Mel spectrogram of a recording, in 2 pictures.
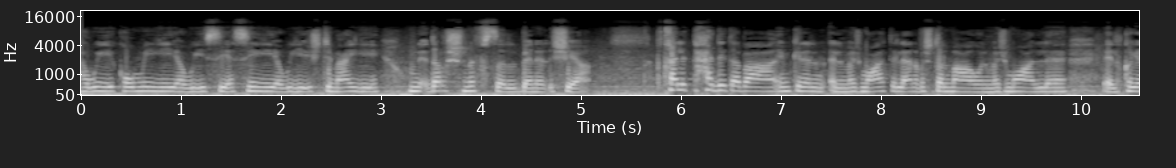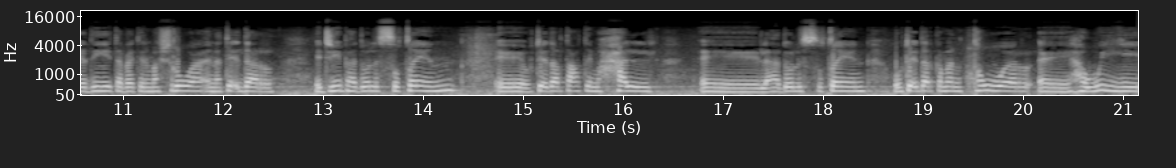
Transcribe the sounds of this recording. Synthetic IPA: hawɪjːeqowmɪjːehawɪjːesɪjaːsɪjːehawɪjːeʔɪʒt̪ɪmaːʕɪjːe | wmnɪʔd̪ɑɾˤʃnɨfsˤɨlbeːnɪlʔaʃja̰ːʔ | b̥ɪt̪xalːit̪ːḁħad̪ːit̪abʕajɪmkɪnɪlmaʒmuːʕaːt̪ʔɪlːiʔanabaʃt̪ˤɑlmaʕawɪlmaʒmuːʕal | ɪlqɨjaːd̪ɪjːet̪abʕat̪ɪlmaʃɾuːʕʔɪnːhat̪ɪʔd̪ɑɾˤt̪ʒiːbhad̪oːlɨsˤːɑt̪ˤiːn | wt̪ɪʔd̪ɑɾˤt̪ɑʕt̪ˤimaħalː | lahad̪oːlɨsˤːɨt̪ˤiːn | wt̪ɪʔd̪ɑɾˤkamaːnt̪t̪ˤːɑwːɪɾɦawɪjːe

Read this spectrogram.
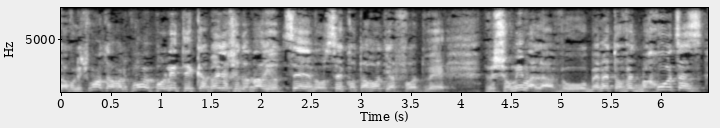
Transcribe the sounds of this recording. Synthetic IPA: avuliʃmoot̪oavalkmo̞bepo̞lit̪ikabe̞ʁeɡaʃed̪avaʁjo̞t͡se̞veose̞ko̞t̪aʁo̞t̪jafo̞t̪ve̞ | veʃo̞mimalavːeube̞ːmet̪o̞ved̪baχut͡saz

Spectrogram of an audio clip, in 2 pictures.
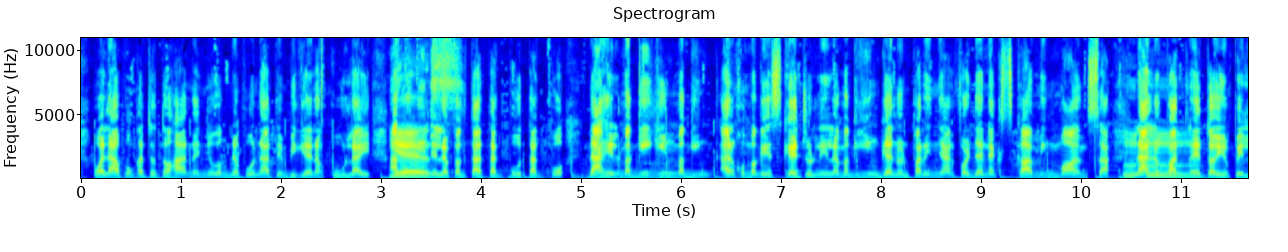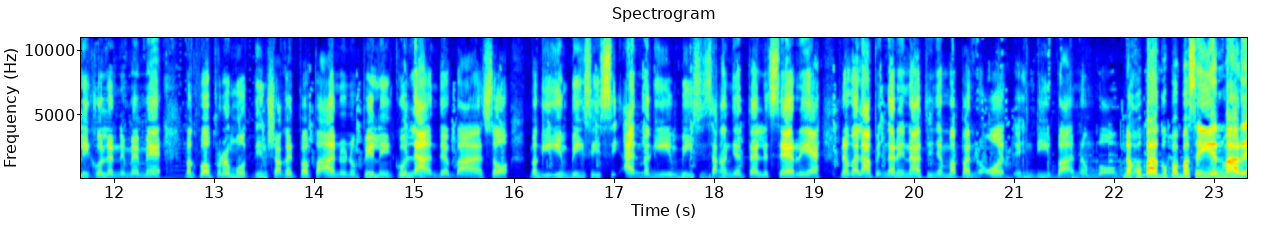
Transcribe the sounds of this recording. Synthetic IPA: wɐlaːpʊŋkɐt̪ot̪oɦaːnɐnɲowɐɡ̚nɐpʊnaːt̪ɪnbɪɡjanɐŋkuːlɐjʔɐɪd̪inɪlapɐɡ̚t̪aːt̪ɐɡ̚puːt̪ɐɡ̚kod̪aːhɪlmɐɡiːɡɪŋmɐɡɪŋʔɐnokʊmbɐɡajskɛd͡ʒʊlnɪlamɐɡiːɡɪŋɡɐno̞npɐɾɪnjanfɔɹd̪ɐnɛkst̪kɐmɪŋmɐnt̪slaːlʊpɐt̪ʔɛt̪o̞jʊŋpɛliːkʊlɐnɪmɛmɛmɐɡ̚pɐpɾomowt̪̚d̪ɪnʃɐkɐj̚pɐpɐʔaːno̞nʊŋpɛliːkʊla̰nd̪ɛbaso̞ | mɐɡiːɡɪŋbiːsɪsʔɐnmɐɡiːɡɪŋbiːsɪsːɐkɐɲːaŋt̪ɛlɛsɛɾjɛnɐmɐlaːpɪt̪̚nɐɾɪnːaːt̪ɪnɐŋmɐpɐnoʔo̞d̪hɪnd̪iːbɐ̰nɐŋbo̰ŋnɐkobaːɡopɐbɐsɐijɐnmaːɾɛ

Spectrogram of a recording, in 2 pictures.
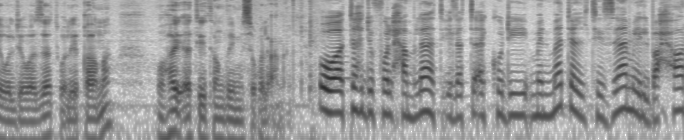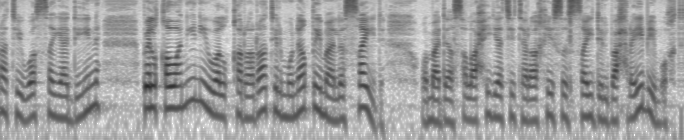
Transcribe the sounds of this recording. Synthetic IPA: awɪld͡ʒawaːzaːt̪wɪ̰lʔɪqɑːma | wɦajʔat̪t̪ɑnðˤiːmsuːqɪ̰lʕa̰ma̰lwat̪ahd̪ɪfalħamlaːt̪ʔɪlat̪ːaʔakːʊd̪mɪnmad̪alt̪ɪzaːmɪlbaħɑːɾˤɑwɑsˤːɑjɑːd̪iːn | b̥ɪlqɑwaːniːnwɪlqɑɾˤɑːɾˤɑːt̪almʊnɑðˤːɨmalɪsˤːɑjd̪ | wɪmad̪aːsˤɑlɑːħɪjːat̪ɑɾˤɑːxiːsˤɨsˤːɑjd̪albaħɾibɪmʊxt̪

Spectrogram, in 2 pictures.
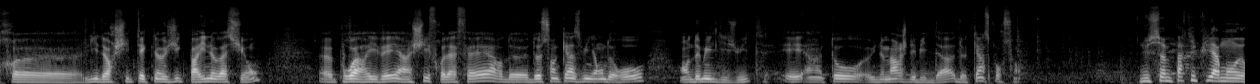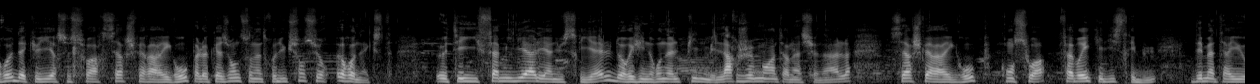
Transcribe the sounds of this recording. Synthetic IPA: t̪χəlid̪œʁʃip̚t̪ɛk̚nɔlɔʒik̚paʁinɔvasjɔ̃ | puʁaʁiveaɛ̃ʃifχəd̪afɛʁd̪əd̪øsɑ̃kʲɛ̃zmiljɔ̃d̪øʁo | ɑ̃d̪ømild̪izɥit̪eɛ̃t̪oynmaʁʒd̪ebid̪ad̪əkʲɛ̃z̥puʁsɑ̰̃ | nusɔmpaʁt̪ikʲyljɛʁmɑ̃øʁød̪akʲœjiʁsəswaʁsɛʁʒ̥fɛʁaʁiɡʁupalɔkazjɔ̃d̪əsɔ̃nɛ̃t̪χɔd̪yksjɔ̃syʁøʁɔnɛkst̪ | øt̪eifamiljaleɛ̃d̪yst̪χijɛld̪ɔʁiʒinʁɔnalpinmɛlaʁʒəmɑ̃ɛ̃t̪ɛʁnasjɔnalsɛʁʒ̥fɛʁaʁiɡʁupkɔ̃swafabʁiked̪ist̪χiby | d̪emat̪ɛʁjo

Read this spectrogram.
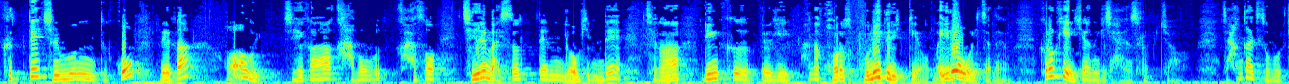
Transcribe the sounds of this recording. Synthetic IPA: kɯt͈e̞t͡ɕiɭmuntɯk͈one̞ɡaʌ | t͡ɕe̞ɡakakasʰʌt͡ɕe̞iɭma̰ɕi̥s͈ʌt͈we̞nnjʌ̰ɡinde̞t͡ɕe̞ɡaɾiŋkʰɯjʌɡihanakʌɾʌsʰʌponɦe̞dɯɾik͈e̞̰jo̰maiɾʌnɡʌit͡ɕ͈a̰na̰jo̰ | kɯɾʌkʰe̞je̞ɡiɦanɯnɡe̞t͡ɕaansʰɯɾʌp̚t͡ɕ͈o | t͡ɕhaŋɡad͡ʑitʌboɭk͈

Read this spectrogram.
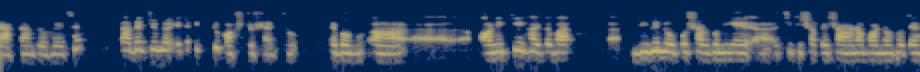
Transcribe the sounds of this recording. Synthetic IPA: akɾant̪oɦojet͡ɕʰen | t̪ad̪eɾd͡ʑonːoʔeʈaek̚ʈukɔʃʈoʃɛɾd̪ʱːo | eboŋ | ɔnekiɦɔet̪oba | bibʱinːoupoʃɔɾɡʱonijet͡ɕikit̪ʃɔkeɾʃɔɾonabɔɾnːoɦot̪eɦ

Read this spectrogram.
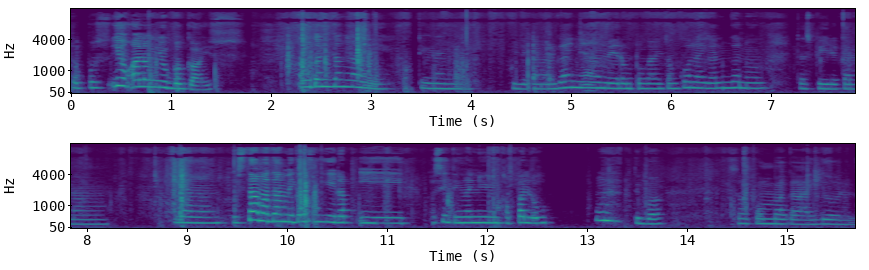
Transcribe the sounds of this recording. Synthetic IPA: t̪aːposjʊŋʔɐlamɲobɐɡajs | ʔɐŋɡɐnd̪aŋːaʔɛt̪ɪŋnanɲo | piːlɪkɐnɐŋɡaɲanmɛːɾoŋpɐŋɡajʊnt̪ɐŋkulajnɡɐnonɡɐno̞nt̪ɐspiːlɪkɐnɐŋ | jʊŋkɐst̪amɐd̪aːmɪɡajsɐŋhiːɾɐpɪkɐsɛt̪ɪŋnɐnɲojʊŋkɐpɐlo | d̪̥ɪba | sokʊmbɐɡajon

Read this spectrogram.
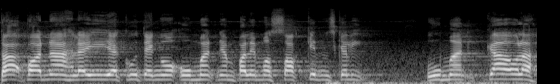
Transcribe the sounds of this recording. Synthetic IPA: t̪aʔpanaɦlaijakut̪eŋɔʔumat̪̚jaŋpalɪŋməsakɪnsə̥kali | umat̪̚kawlah

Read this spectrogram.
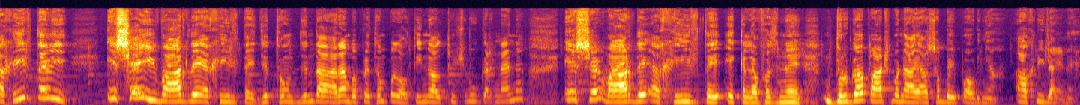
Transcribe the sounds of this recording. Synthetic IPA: əxiːɾt̪eːʋiː | ɪseːiːʋaːɾd̪eːəxʰiːɾt̪eːd͡ʒɪt̪ʰːõːzɪnd̪aːɾãːmbpɾət̪ʰəmpəɡaːt̪iːnaːlt̪õːʃʊɾuːkəɾneːn | ɪseʋaːɾd̪eːəxʰiːɾt̪eːʔɪkləpʰəzneːd̪ʊɾɡãːpaːʈʰbənaːjaːsəbeːpaːɽijãː | aːxʰɾiːlaːineː

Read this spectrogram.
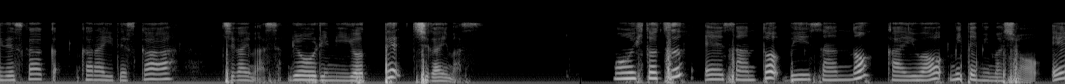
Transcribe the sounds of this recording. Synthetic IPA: id̪e̞sɨ̥kakaɾaiːd̪e̞sɨ̥kat͡ɕiɡaimʔa̰sɨ̥ɾʲo̞ːɾʲiɲ̟ijo̞t̪ːe̞t͡ɕiɡaima̰sɨ̥ | mo̞ːçi̥t̪o̞t͡sɨe̞ːsãnt̪o̞bʲiːsãnːo̞kaiβaomʲit̪e̞mʲimaɕo̰ː

